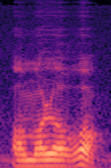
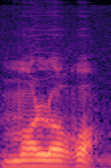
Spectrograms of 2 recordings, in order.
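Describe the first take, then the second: First: The word starts with an o vowel sound. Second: The word starts with an m sound. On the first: This is the ancient form. "λέγανε εκείνοι" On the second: This is the modern form. "λέμε εμείς. Το πρώτο αποβλήθηκε"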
